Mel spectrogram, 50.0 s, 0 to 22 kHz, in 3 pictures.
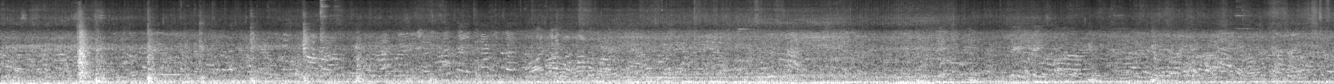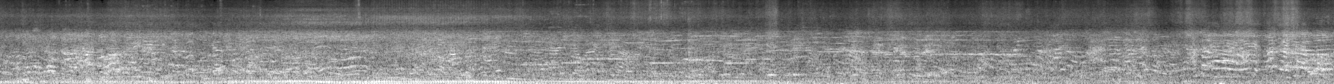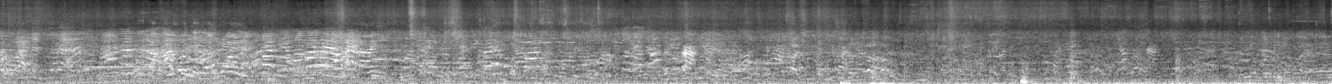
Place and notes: Walking in the traditional market, lunar New Year, traffic sound
Binaural recordings, Sony PCM D100+ Soundman OKM II
Dalin Township, Chiayi County, Taiwan, 15 February, 10:21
